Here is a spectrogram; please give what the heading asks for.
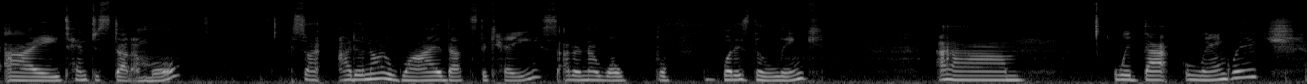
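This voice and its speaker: A young woman from Bangladesh who stutters, talking personally to her viewers with many pauses and ums. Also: mid-range voice, darkish tone. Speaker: channel host. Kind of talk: personal vlog talk to camera.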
